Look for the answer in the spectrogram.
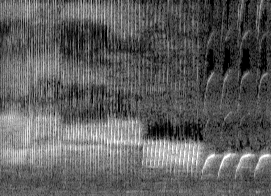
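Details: Canary singing to provoke rival canaries into answering, with rolling rapid trills that step down in pitch in three stages, then four separate upswept whistled notes repeated about every half second.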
